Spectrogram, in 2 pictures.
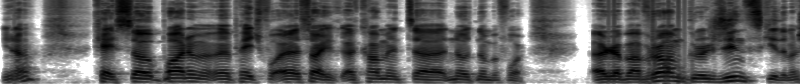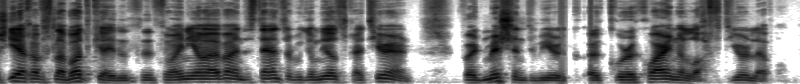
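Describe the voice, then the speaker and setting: A man, a rabbi, teaching a Talmud class to students, animated and full of rhetorical questions, repeating key points for emphasis. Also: mid-range voice, quick pace. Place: study room with students.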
